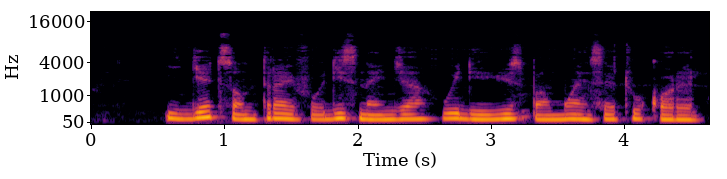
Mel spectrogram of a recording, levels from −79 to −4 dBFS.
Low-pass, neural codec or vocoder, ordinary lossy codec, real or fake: 10.8 kHz; none; MP3, 48 kbps; real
